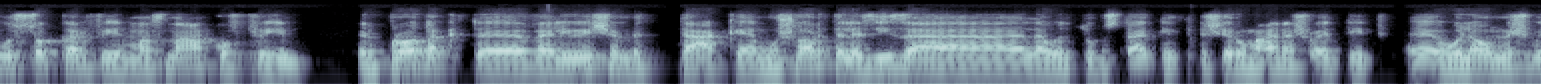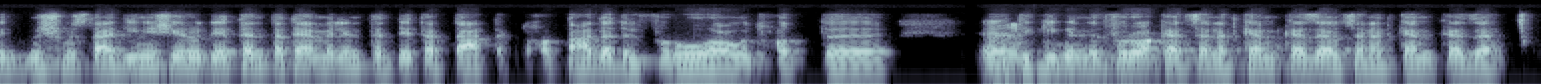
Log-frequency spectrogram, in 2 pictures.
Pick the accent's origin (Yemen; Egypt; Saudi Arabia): Egypt; انت متخيل كميه السيكتورز اللي عندنا في مصر وكميه التشالنجز اللي فيها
